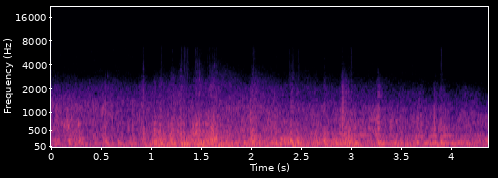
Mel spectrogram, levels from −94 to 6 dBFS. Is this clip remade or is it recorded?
recorded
